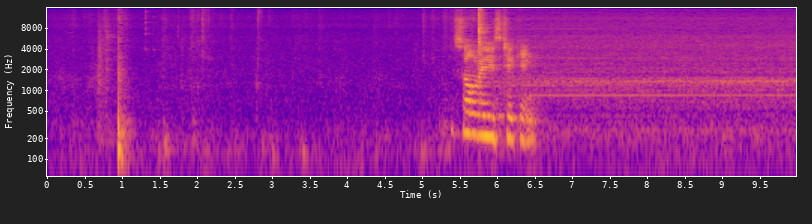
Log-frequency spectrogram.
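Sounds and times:
speech: 5.4s - 6.6s
very hot arts and craft heat dryer blowing: 5.4s - 9.9s.

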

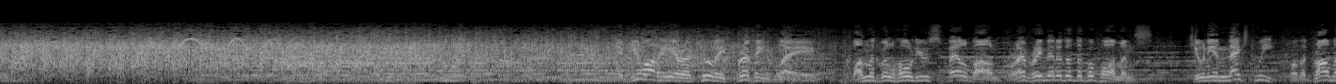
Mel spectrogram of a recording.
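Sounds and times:
theater audience applauding after the final curtain: 0.0s - 8.1s
speech: 6.5s - 13.3s.

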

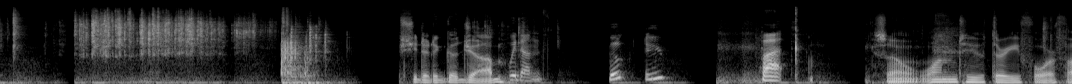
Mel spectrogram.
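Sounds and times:
dice rolling in a dice tray: 0.8s - 3.3s
speech: 4.1s - 8.0s, 8.8s - 10.7s.

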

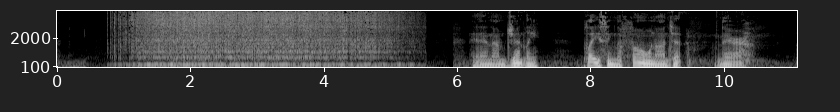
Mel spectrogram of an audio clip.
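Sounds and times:
dry rice being poured onto a plate: 0.8s - 5.6s
speech: 6.3s - 7.3s, 7.9s - 10.5s.

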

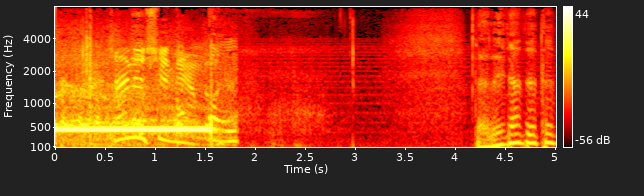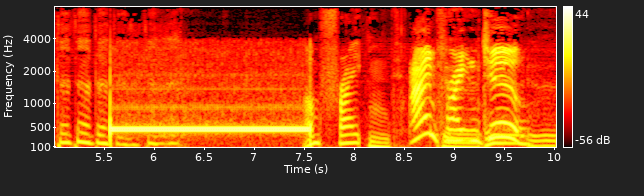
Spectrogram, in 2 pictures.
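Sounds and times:
telephone line ringing tone: 0.0s - 1.7s, 5.6s - 7.6s
speech: 4.7s - 6.5s, 7.5s - 10.0s.

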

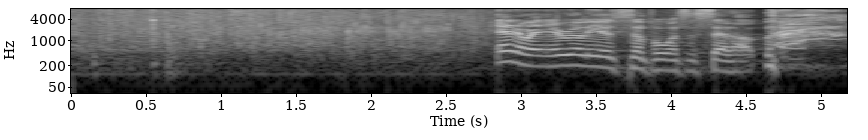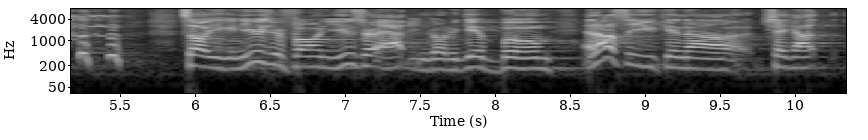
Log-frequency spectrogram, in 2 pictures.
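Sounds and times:
audience applauding: 0.0s - 3.2s
speech: 2.8s - 10.3s.

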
